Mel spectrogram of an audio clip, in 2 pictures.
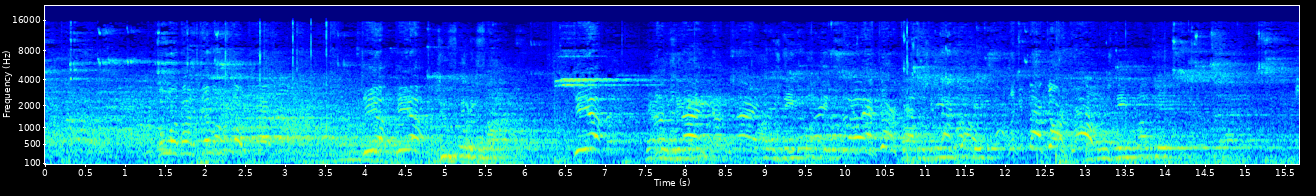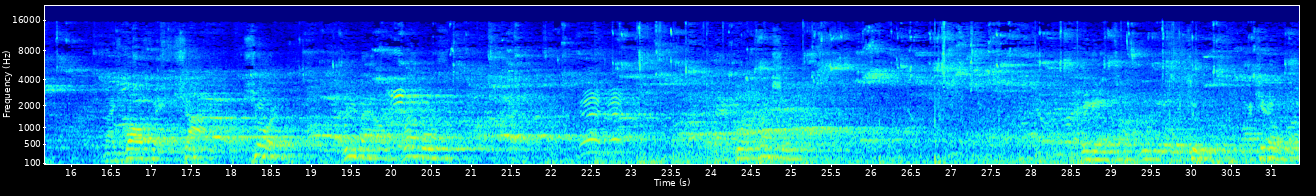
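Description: Basketball being dribbled on a hardwood gym floor during play, with players' and spectators' voices throughout, in a large gym hall.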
